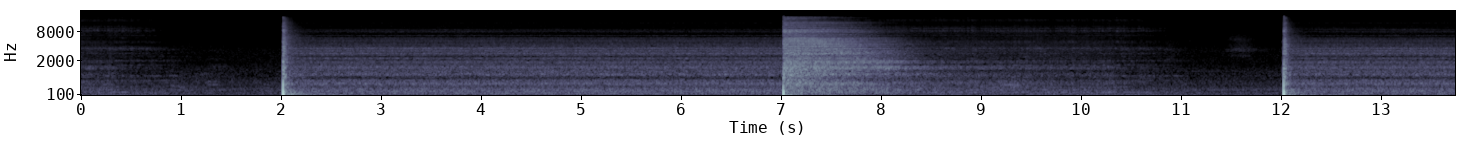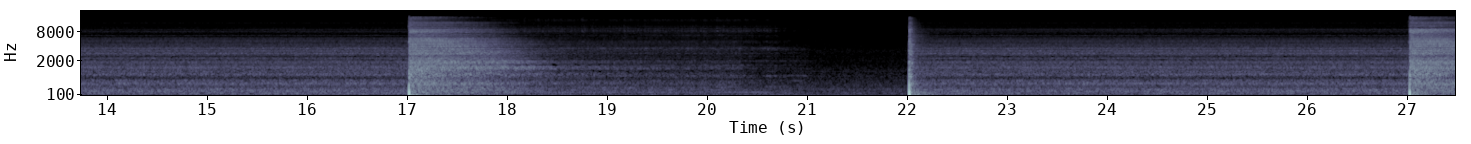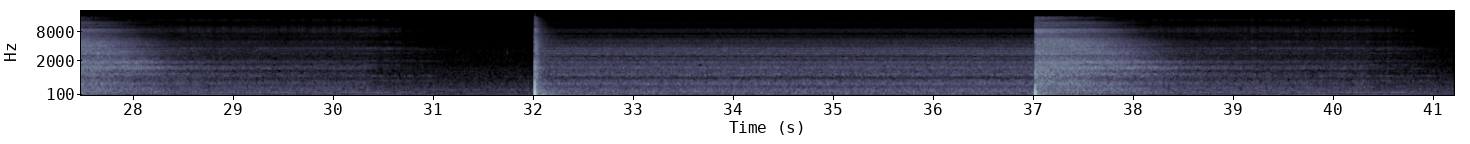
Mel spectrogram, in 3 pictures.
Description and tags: Vader Machine
This is a machine I recorded from a lab that designs water meters, and other water movement equipment. It actually has nothing to do with breathing, but we joked that it had a Vader like quality to it. Enjoy!
Vader, breathe, breathing-machine, lung, lung-machine, machine, water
